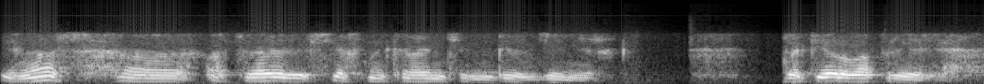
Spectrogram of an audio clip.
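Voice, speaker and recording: The man's voice sits at a fairly high pitch. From Moscow, Russia. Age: 50s. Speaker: caller, unemployed projectionist. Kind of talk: call-in question.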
